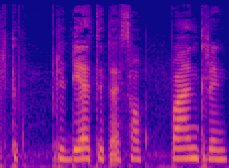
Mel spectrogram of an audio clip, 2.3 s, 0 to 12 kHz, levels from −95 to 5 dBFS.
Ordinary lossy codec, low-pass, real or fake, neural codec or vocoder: MP3, 48 kbps; 10.8 kHz; fake; codec, 44.1 kHz, 3.4 kbps, Pupu-Codec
